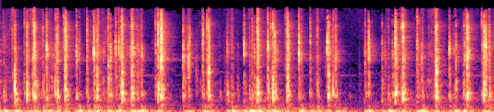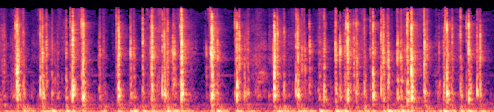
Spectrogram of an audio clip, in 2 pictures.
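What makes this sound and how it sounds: Fingertips of a right hand type steadily on the wooden keys of a bamboo keyboard, seen close up from a low side angle. Quick, short taps sound crisp and woody with a bright edge, over a faint steady low hum beneath the typing.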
